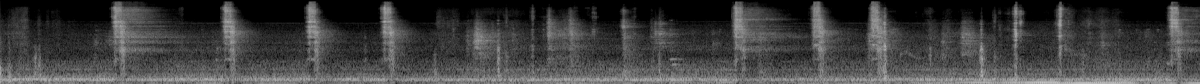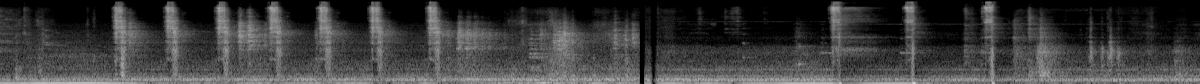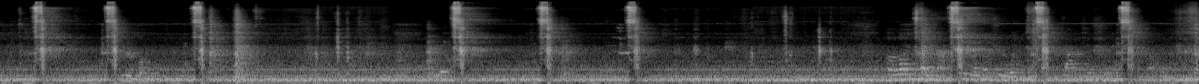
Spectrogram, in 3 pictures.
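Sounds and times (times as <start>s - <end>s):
steady hum: 0.0s - 35.9s
spot welder snapping clicks: 2.2s - 4.2s, 13.1s - 16.6s, 20.3s - 22.2s, 24.3s - 25.3s, 25.9s - 26.3s, 29.4s - 29.7s, 30.3s - 30.6s, 35.2s - 35.5s.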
